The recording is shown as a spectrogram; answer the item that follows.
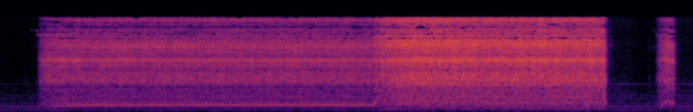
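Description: Cordless drill running with a bit in its keyless chuck: a steady motor whine that steps up to a faster, louder speed a little past halfway, then stops about nine seconds in, followed by a brief blip of the trigger near the end.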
